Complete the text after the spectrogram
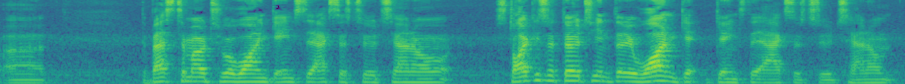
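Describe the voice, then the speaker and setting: A man giving a casual, unscripted channel update, halting and often repeating and restating his phrases. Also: medium pitch, pushed and bright, a little hiss or hum. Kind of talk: casual unscripted audio log.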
